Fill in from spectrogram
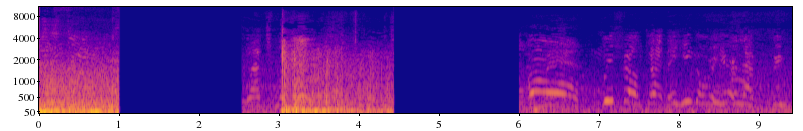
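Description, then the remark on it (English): A loud, deep explosion at a refinery booms with a sudden burst and a heavy, lingering low rumble, set among short cut segments, followed by excited voices talking afterward. “The second explosion was heard several minutes later, and flames rose high into the sky, well above the tree line, with a large plume of billowing black smoke that could be seen for miles.”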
